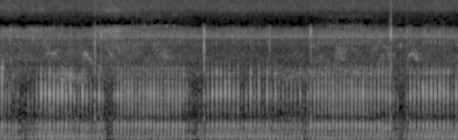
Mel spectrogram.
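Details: Loud continuous purring from Stitch, a domestic cat, a deep rumbling drone broken by brief breath pauses roughly every second.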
